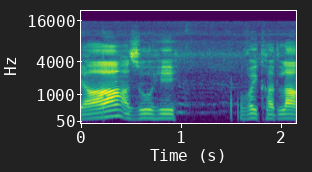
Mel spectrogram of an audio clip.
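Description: Honeybees buzzing close to the microphone, with bees flying past so the buzz swells and glides up and down in pitch. There is a brief lull about a second in before the buzz returns.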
